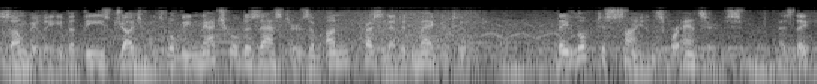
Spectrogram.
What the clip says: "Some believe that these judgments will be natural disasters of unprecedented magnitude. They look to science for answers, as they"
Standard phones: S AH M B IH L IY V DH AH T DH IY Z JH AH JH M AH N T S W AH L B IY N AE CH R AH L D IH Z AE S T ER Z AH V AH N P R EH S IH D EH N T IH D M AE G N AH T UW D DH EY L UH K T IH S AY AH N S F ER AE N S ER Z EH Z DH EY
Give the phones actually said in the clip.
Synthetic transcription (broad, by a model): S AH M B IH L IY V DH AH T DH IY Z JH AH JH M AH N T S W AH L B IY N AE CH R L D IH Z AE S T ER Z AH V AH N P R EH S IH D EH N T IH D M AE G N AH T UW D DH EY L UH K T IH S AY AH N S F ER AE N S ER Z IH Z DH EY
